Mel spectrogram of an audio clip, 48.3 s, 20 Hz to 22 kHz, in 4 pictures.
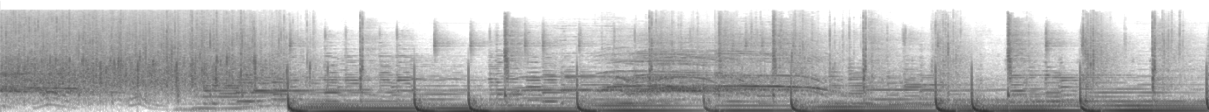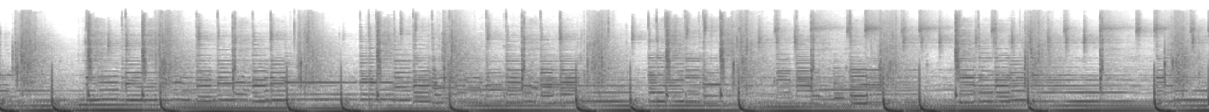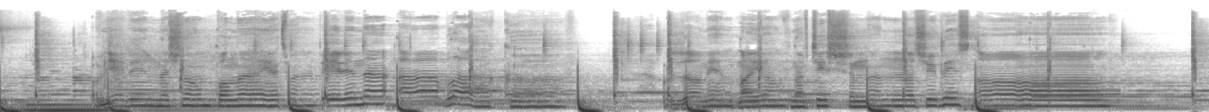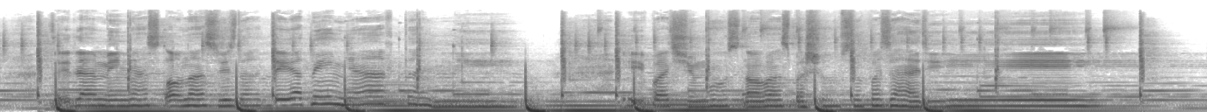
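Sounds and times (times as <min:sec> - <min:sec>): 
crowd applause: 0:00.0 - 0:02.9, 0:06.0 - 0:09.7, 0:17.9 - 0:18.4
live pop song intro performed on stage by a singer from Kazakhstan: 0:01.8 - 0:48.3
speech: 0:32.4 - 0:34.9, 0:37.0 - 0:40.7, 0:42.8 - 0:47.0.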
